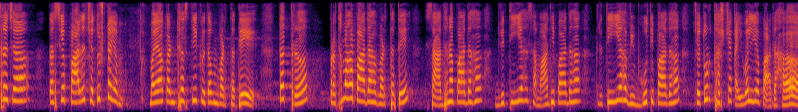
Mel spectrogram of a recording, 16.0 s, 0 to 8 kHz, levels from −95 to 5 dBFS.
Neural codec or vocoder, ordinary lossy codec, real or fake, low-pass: vocoder, 44.1 kHz, 80 mel bands, Vocos; AAC, 48 kbps; fake; 7.2 kHz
